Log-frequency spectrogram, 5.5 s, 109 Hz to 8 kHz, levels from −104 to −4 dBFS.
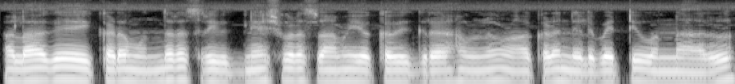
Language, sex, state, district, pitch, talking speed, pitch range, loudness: Telugu, male, Andhra Pradesh, Sri Satya Sai, 115 Hz, 120 wpm, 110-120 Hz, -14 LUFS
